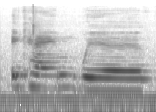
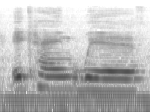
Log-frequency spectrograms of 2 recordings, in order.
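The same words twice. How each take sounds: The two takes are said the same way.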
